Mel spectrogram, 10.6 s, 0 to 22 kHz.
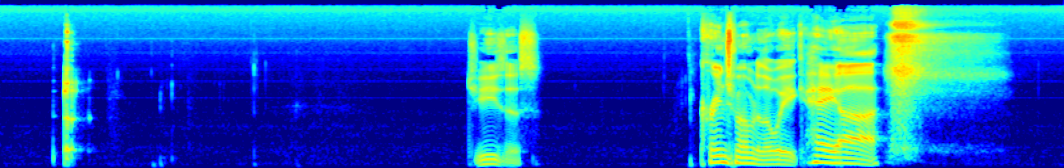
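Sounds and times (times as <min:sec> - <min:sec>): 
loud burp: 0:00.6 - 0:01.0
speech: 0:04.7 - 0:05.4, 0:07.0 - 0:09.2.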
